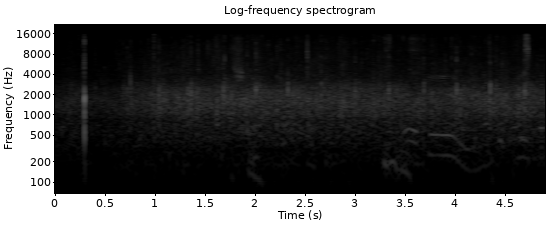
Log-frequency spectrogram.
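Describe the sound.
Sustained applause from a large crowd, dense and steady clapping filling the space, with faint voices and cheers mixed in beneath it, after a sharp knock at the start.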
